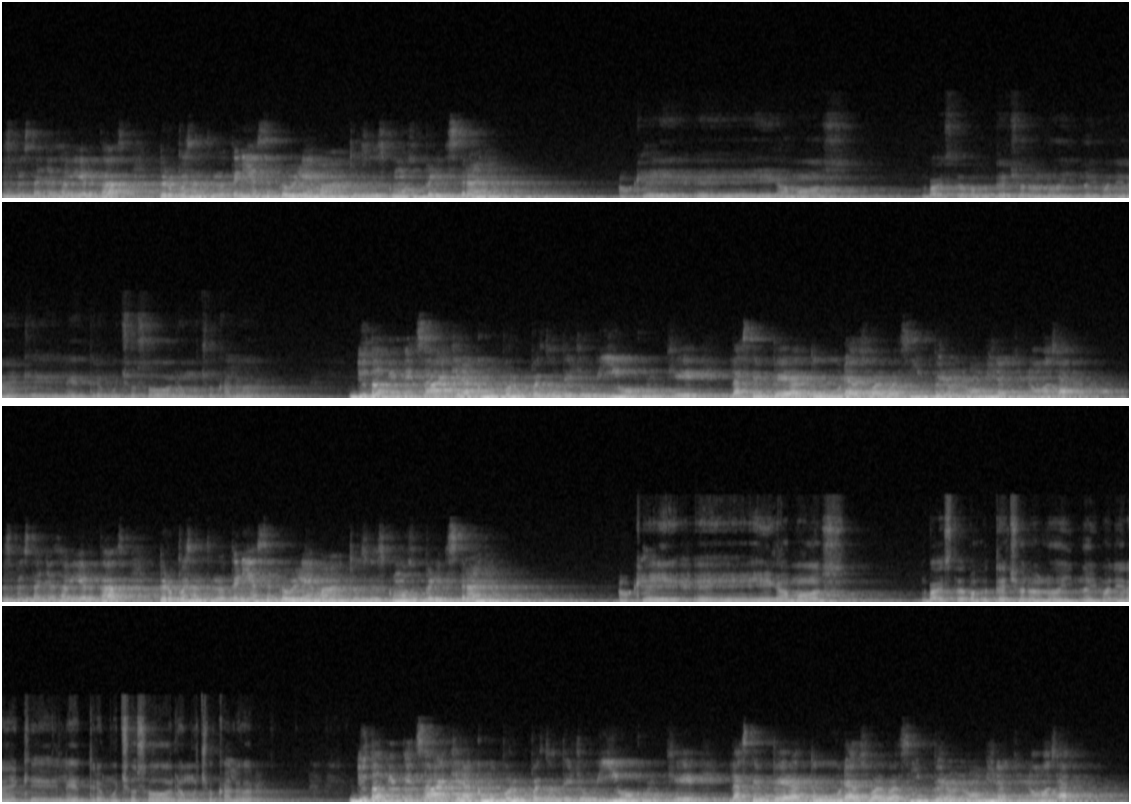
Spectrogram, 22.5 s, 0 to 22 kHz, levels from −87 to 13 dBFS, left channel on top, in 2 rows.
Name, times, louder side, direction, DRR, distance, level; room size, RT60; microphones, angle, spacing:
voice 1, 0.0-5.1 14.7-21.9, right 1 dB, 20° right, 0 dB, 0.5 m, -22 dB
voice 2, 6.2-8.4 9.2-13.9, right 2 dB, 75° right, 8 dB, 0.6 m, -30 dB
11.0 x 8.0 x 4.4 m, 2.9 s
head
